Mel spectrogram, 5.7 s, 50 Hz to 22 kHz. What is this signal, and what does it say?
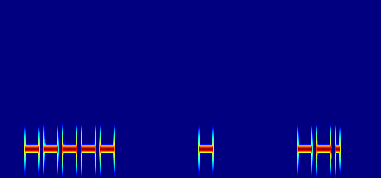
Morse code, heard as a keyed tone, about 17 wpm, spaced as for 6 wpm, 700 Hz. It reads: 0TG
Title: USA Call Signs - 5 Characters - 6x Character Spacing - 17wpm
